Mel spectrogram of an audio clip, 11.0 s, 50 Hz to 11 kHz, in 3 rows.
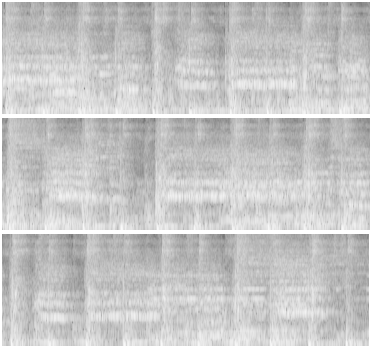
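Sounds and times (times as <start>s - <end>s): drums keeping a steady beat: 0.0s - 11.0s
gospel choir singing: 0.0s - 11.0s.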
